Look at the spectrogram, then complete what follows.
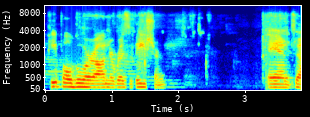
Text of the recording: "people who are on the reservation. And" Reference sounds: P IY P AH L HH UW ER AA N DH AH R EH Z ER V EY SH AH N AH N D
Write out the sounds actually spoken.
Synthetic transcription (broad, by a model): P IY P L HH UW ER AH N DH AH R EH Z ER V EY SH AH N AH N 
